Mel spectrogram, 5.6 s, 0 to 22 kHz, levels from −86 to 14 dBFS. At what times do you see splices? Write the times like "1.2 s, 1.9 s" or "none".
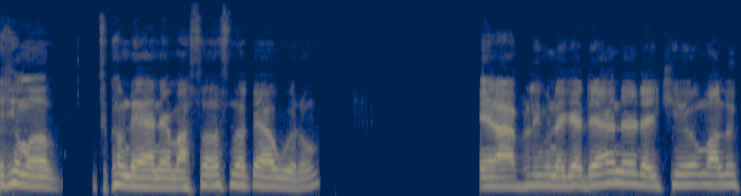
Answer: none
